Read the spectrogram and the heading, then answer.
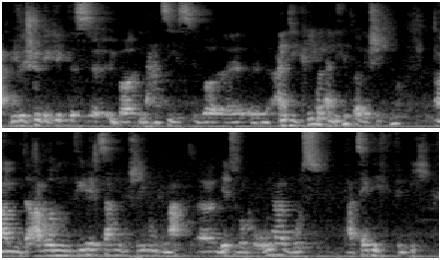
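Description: A man in his fifties gives conversational interview answers, pausing often to find his words. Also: lowish voice, dark tone. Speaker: theater director being interviewed. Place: outdoor café table on a street at night. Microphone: handheld interview mic held by interviewer. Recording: very roomy, distant mic, faint ambient noise.

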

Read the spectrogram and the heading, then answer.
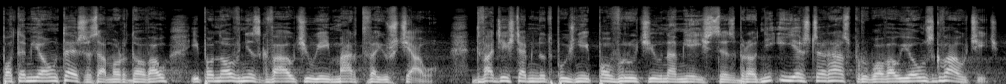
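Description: Man acting gravelly, stern governor in reverberant hall. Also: mid-range voice. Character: male state governor, stern, coldly refusing mercy. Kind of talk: acted reading of a letter in a crime documentary. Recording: long reverb, music behind.

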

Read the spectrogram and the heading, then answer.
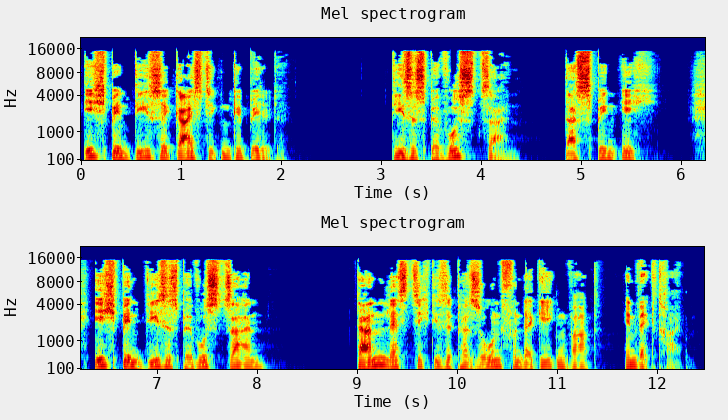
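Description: A man narrating an audiobook of spiritual teachings in a measured, deliberate, solemn reading style. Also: fairly low pitch, big pitch swings, darkish tone, breathy edge.

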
